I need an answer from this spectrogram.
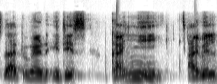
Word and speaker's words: കഞ്ഞി: It is kanji. I will pronounce it 3 times.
